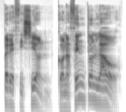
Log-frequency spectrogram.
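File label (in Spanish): "PRECISIÓN", Spanish; mekanta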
